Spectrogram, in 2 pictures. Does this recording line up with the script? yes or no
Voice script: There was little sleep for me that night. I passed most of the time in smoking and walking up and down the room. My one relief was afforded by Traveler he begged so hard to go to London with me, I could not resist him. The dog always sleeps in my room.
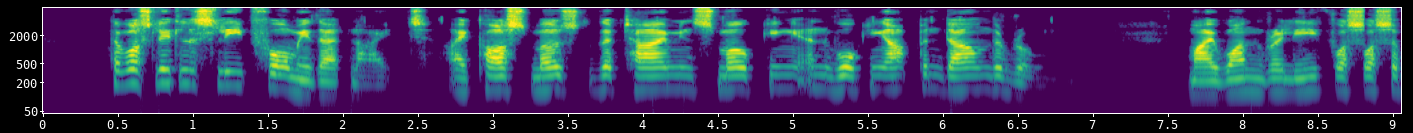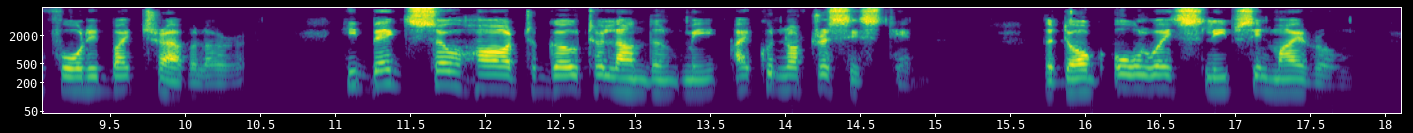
no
